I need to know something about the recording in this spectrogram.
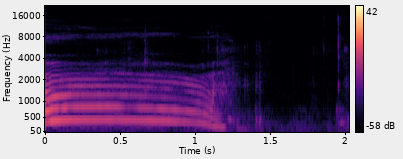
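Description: A single long, meow-like vocal call: it rises quickly, holds one pitch for about a second, then falls away.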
